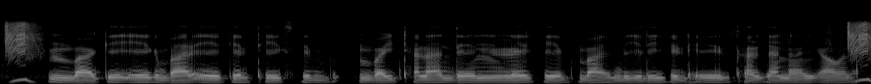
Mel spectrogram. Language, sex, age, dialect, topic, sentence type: Bhojpuri, male, 25-30, Western, agriculture, statement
